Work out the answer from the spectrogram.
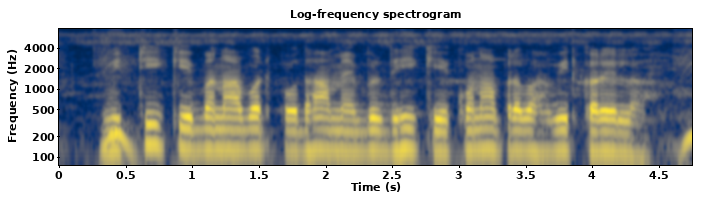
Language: Maithili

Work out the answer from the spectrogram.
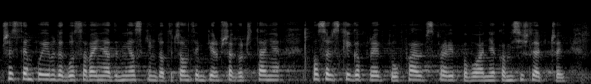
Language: Polish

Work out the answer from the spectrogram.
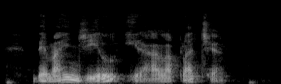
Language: Catalan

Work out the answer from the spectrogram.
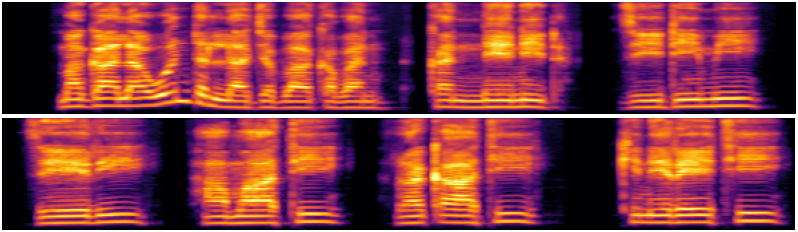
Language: Oromo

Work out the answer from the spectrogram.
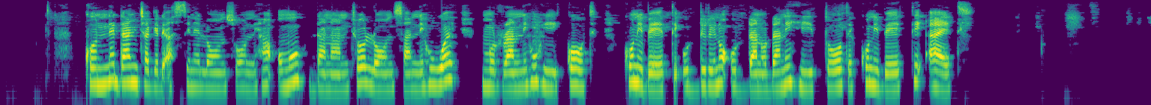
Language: Sidamo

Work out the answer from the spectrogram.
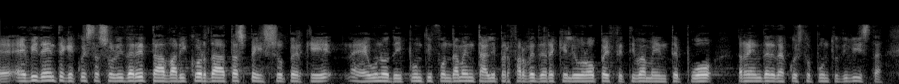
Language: Italian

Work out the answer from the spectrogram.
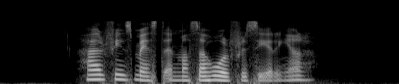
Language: Swedish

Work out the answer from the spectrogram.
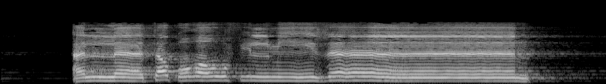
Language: Arabic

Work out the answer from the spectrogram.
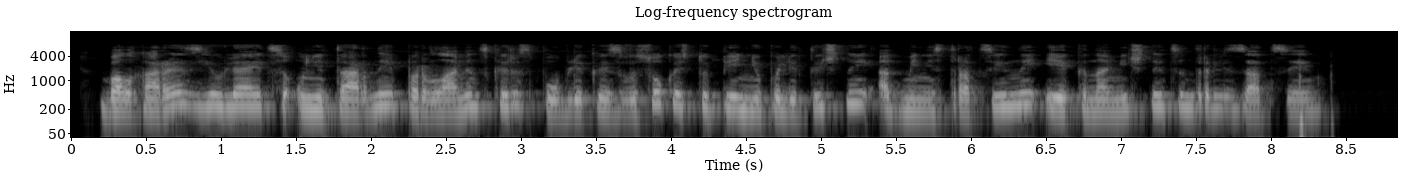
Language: Belarusian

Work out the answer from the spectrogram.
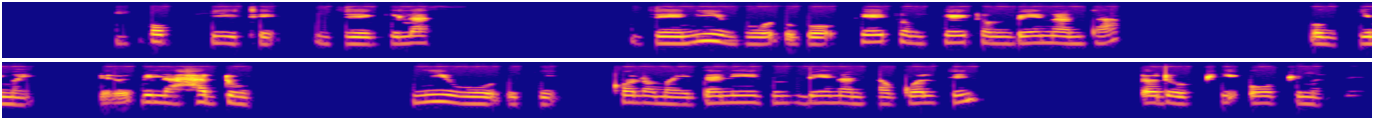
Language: Fula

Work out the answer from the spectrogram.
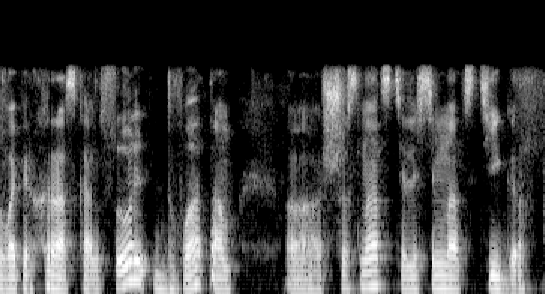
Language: Russian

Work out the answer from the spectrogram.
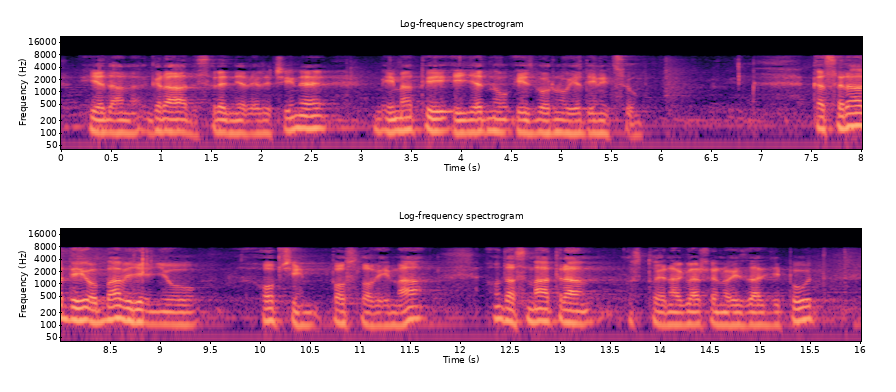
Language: Croatian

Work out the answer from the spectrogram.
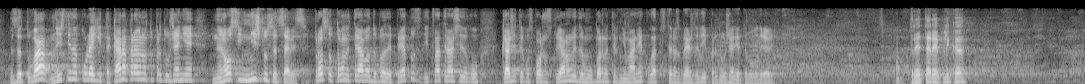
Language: Bulgarian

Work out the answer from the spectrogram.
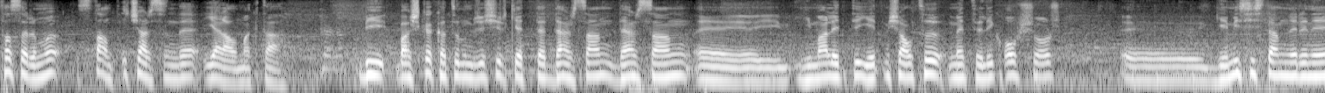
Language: Turkish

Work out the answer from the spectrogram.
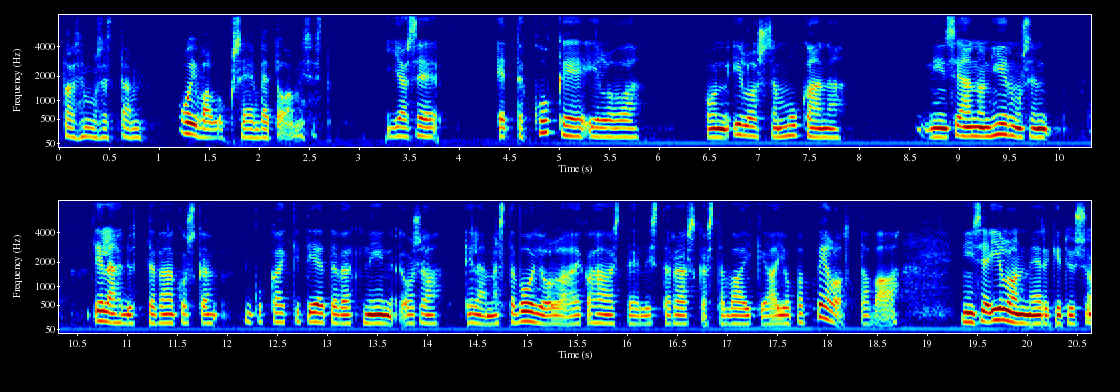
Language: Finnish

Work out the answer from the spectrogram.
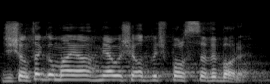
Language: Polish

